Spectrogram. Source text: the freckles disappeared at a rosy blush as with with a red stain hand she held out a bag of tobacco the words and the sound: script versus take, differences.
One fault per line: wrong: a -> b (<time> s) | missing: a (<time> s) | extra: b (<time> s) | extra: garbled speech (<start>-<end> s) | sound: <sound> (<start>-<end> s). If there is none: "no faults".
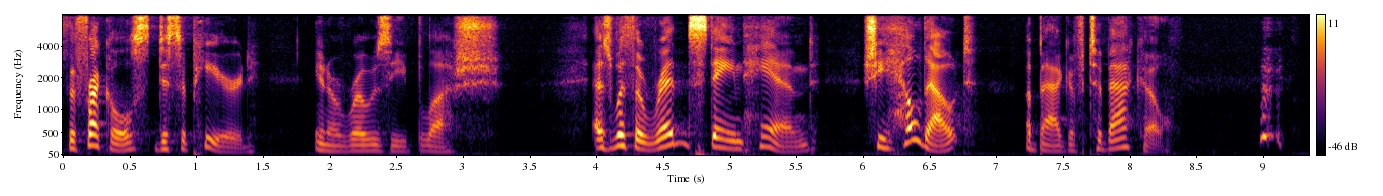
wrong: at -> in (1.9 s)
missing: with (4.3 s)
wrong: stain -> stained (4.7 s)
sound: laugh (9.0-9.2 s)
